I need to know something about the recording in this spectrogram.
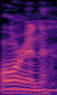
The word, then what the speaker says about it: Orin: And I said Orin, not porn, in case somebody thought I said that.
